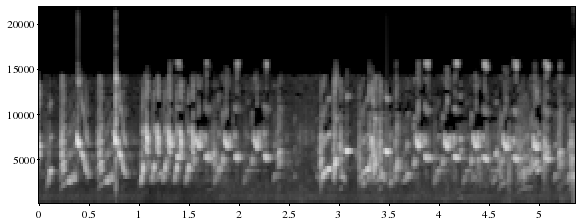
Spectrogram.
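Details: Spring song of a European goldfinch, with rapid, high, sparkling twitters and buzzy trills in two long phrases separated by a short quiet gap, plus a sharp click near the start.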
